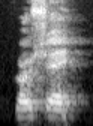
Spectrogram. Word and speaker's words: Crochet: I believe I'm pronouncing that right. Crochet.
